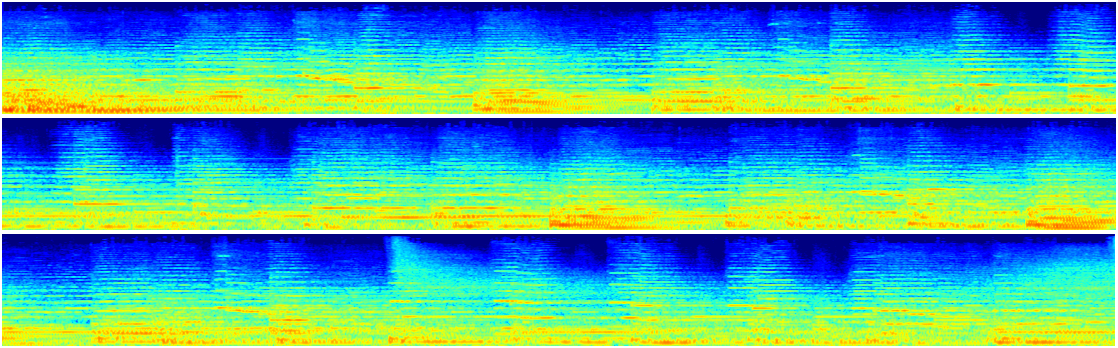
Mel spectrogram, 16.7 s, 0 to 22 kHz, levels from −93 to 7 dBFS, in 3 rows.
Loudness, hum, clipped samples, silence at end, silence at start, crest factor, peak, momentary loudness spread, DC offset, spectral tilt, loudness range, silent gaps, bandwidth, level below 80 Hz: -21 LUFS; none; under 0.1%; 0 s; 0 s; 18 dB; -2 dBFS; 6 LU; under 0.1%; -6.5 dB/octave; 2 LU; none; 16.5 kHz; -34 dBFS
